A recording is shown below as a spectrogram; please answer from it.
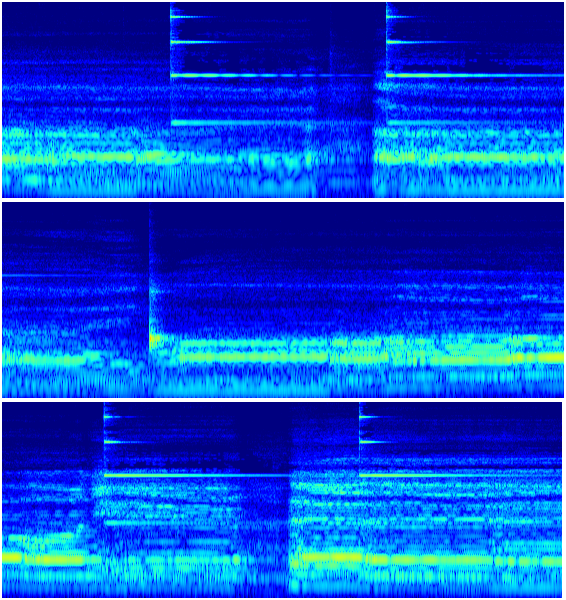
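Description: A group chanting a Buddhist liturgy in unison, slow drawn-out notes that glide between pitches, led by a monk. A small ritual bell is struck several times, each strike ringing on.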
